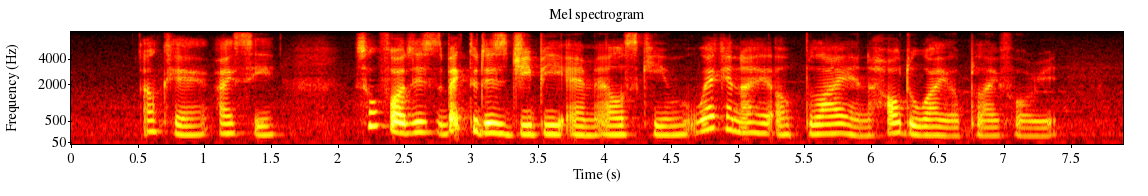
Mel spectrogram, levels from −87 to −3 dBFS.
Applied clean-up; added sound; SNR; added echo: none; none; none; none.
